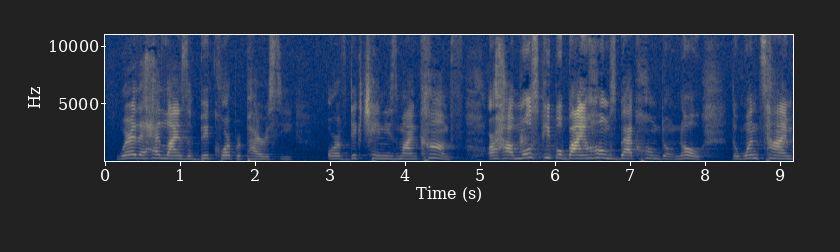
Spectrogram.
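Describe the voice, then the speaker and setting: A bright, sharp tone carried in a raised, projected voice. The pace is moderate. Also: woman. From Minneapolis, Somali diaspora. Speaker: spoken word poet. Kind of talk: spoken word poetry performance. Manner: animated.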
